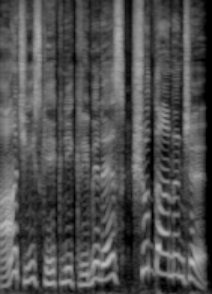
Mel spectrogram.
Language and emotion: Gujarati, happy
